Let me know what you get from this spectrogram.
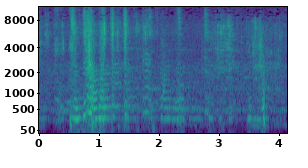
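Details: Asian honey bees of a queenless colony, its comb filled with honey; a close bee passes loudly at the start, then a steady buzzing hum continues amid sharp knocks of handling.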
